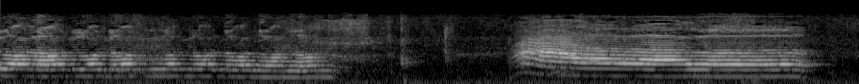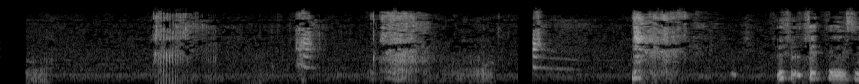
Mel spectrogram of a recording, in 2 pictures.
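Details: Domestic cat giving two long, drawn-out meows, each lasting about three seconds, the second rising then sliding down in pitch, followed by scattered clicks and soft knocking sounds.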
